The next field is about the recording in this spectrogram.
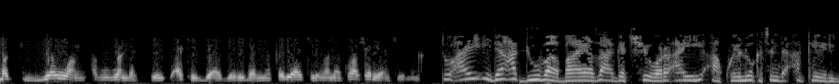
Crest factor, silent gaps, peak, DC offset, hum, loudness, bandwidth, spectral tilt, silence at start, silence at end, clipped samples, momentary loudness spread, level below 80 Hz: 16 dB; none; -12 dBFS; under 0.1%; none; -27 LUFS; 5.6 kHz; -5 dB/octave; 0 s; 0 s; under 0.1%; 9 LU; -62 dBFS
